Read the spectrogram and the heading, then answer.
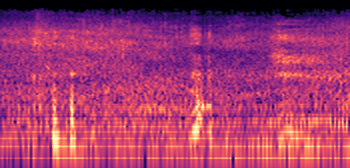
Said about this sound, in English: I'm just walking back from my morning coffee. You hear the cars.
